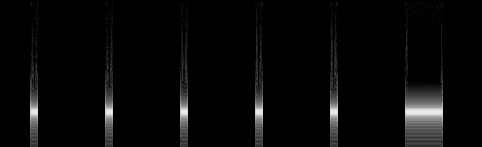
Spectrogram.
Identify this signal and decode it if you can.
Radio time signal (six pips, as the Greenwich Time Signal), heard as pips.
